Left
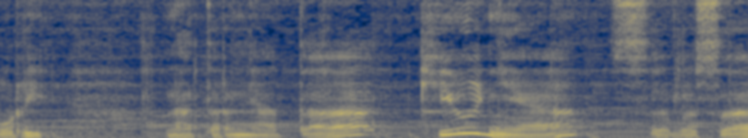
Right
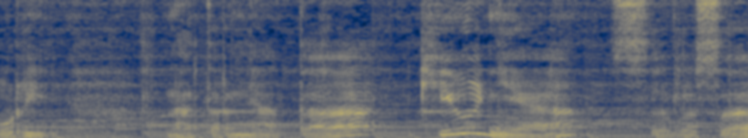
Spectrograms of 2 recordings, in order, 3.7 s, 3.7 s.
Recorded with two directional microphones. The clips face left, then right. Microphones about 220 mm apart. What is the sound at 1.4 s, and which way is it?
Speech, 50° left (ahead or behind).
